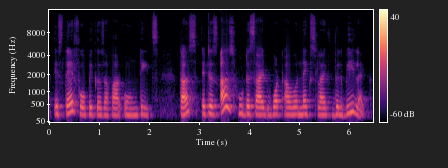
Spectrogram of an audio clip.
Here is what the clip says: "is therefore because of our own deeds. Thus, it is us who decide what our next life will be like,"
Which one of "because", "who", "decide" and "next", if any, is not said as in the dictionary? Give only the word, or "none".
none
